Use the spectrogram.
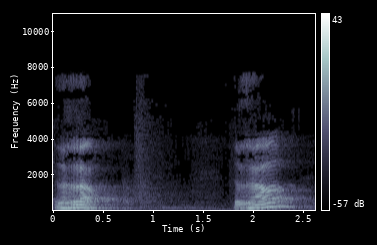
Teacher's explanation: c'est très guttural, vous allez le chercher au fond de la gorge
